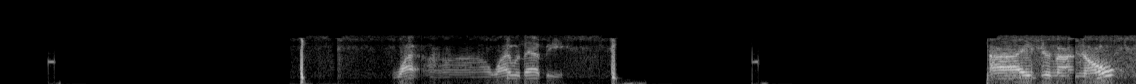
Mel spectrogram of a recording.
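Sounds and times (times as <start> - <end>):
crackling burst of radio static: 2.9 - 6.3, 9.9 - 11.3
speech: 4.0 - 5.7, 9.9 - 11.3.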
